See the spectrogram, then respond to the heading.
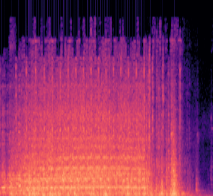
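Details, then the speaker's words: Finicky carbureted engine, gasoline poured in for a start attempt: rapid whirring crank with rhythmic chuff for nearly three seconds, quits without catching; owner suspects carburetor flooding or wrong mixture; cranks but no start. "battery this engine is super finicky and sometimes carburetor floods before it doesn't get an up gas or just not the exact perfect mixture that it needs"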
